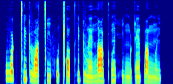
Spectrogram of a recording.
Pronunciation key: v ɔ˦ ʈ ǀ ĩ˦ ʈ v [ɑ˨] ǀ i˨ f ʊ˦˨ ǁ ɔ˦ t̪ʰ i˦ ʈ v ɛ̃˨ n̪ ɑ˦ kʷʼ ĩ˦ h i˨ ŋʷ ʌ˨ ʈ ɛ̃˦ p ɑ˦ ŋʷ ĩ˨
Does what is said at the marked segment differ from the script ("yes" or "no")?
no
